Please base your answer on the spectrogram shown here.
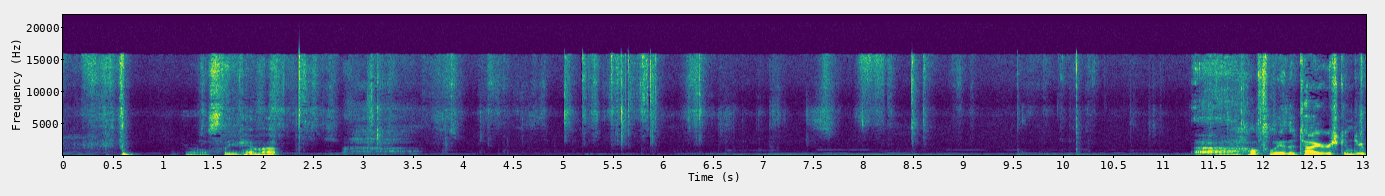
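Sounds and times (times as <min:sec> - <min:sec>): card rustling and clicking: 0:02.2 - 0:10.9.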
